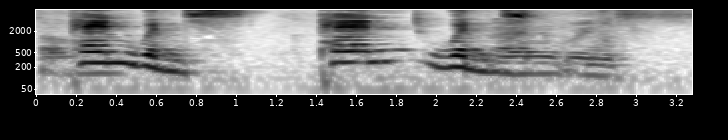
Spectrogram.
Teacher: Tiếng Anh nó sẽ có hai có chữ hai âm tiết, nó nhấn âm đầu tiên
